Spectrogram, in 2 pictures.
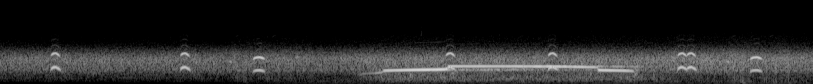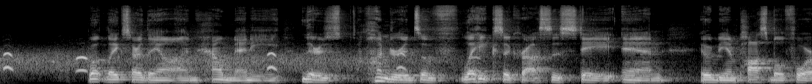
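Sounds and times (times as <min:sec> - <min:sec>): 
Common Loon wailing: 0:03.6 - 0:08.3, 0:11.9 - 0:13.0
speech: 0:09.0 - 0:16.2.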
